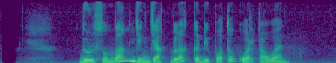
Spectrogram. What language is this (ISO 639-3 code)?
sun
